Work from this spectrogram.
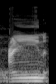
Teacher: عین میں مد لین لازم، اس کی مقدار 5 الف ہے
